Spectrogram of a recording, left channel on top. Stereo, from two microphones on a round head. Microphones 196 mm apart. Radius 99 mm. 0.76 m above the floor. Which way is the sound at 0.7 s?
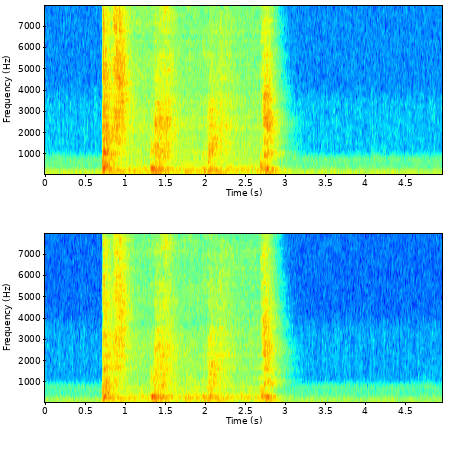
15° left (ahead or behind).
